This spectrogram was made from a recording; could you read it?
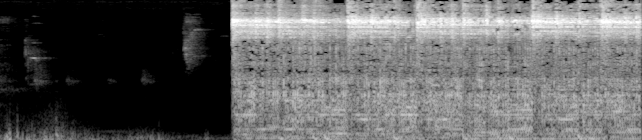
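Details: Speaker overdriven about five minutes at full volume on an amplifier more powerful than the speaker: loud music with rough, buzzy edge on beat and bass; speaker cone blown.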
